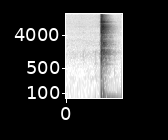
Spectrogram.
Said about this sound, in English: Are you ready? All right. I'll close one eye. Close one eye. I'll close both hands. One, two, three, clap.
